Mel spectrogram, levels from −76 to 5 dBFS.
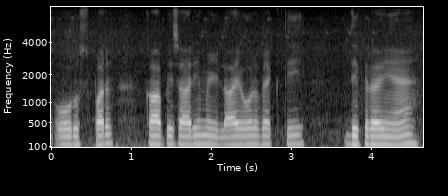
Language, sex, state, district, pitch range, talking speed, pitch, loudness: Hindi, male, Uttar Pradesh, Shamli, 125-130 Hz, 140 wpm, 130 Hz, -19 LUFS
